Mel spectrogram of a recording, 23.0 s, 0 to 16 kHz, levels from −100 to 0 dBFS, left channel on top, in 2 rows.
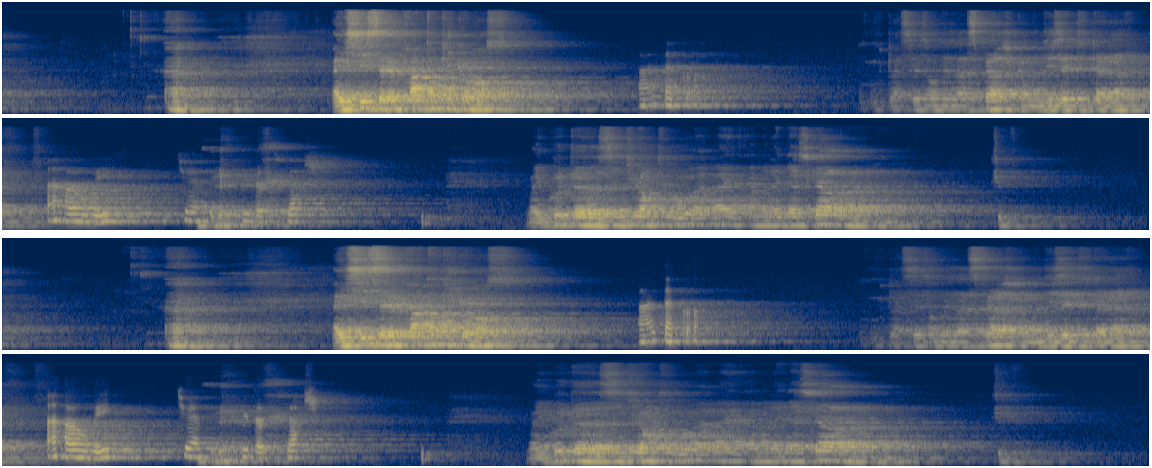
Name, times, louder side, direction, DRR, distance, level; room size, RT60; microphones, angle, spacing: voice 1, 1.6-1.9 2.4-2.8 3.3-5.0 8.9-11.6 13.5-13.8 14.1-14.3 16.7-20.4 21.4-21.6, left 2 dB, 70° left, -5 dB, 0.7 m, -31 dB
voice 2, 6.4-7.0 11.9-12.6 13.3-13.5 13.9-14.6, right 4 dB, 40° right, 9 dB, 0.3 m, -34 dB
6.9 x 5.1 x 5.1 m, 2.6 s
head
